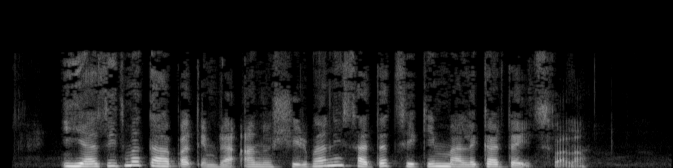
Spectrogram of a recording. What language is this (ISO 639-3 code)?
kat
